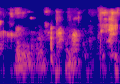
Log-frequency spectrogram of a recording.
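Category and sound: animal, dog whimpering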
